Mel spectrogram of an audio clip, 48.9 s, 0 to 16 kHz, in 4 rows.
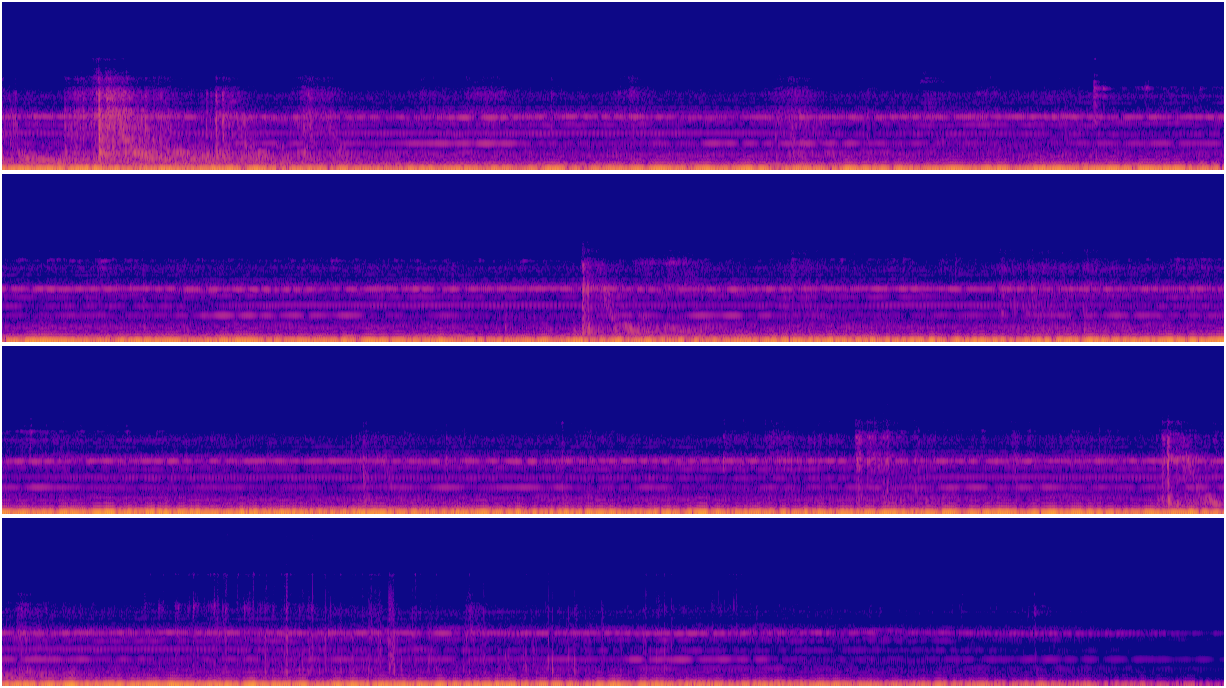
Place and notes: Taujenai, Lithuania, cell tower
cell tower support wires. recorded with two contact mics and geophone. low frequencies.
10 May, ~15:00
